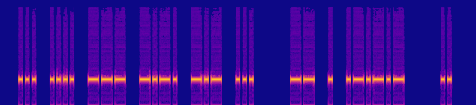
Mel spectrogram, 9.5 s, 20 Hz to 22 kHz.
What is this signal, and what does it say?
Morse code, heard as a keyed tone, about 18 wpm, spaced as for 15 wpm, 1000 Hz. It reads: SHOCKS ME. I
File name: qotdfiles / 15wpm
